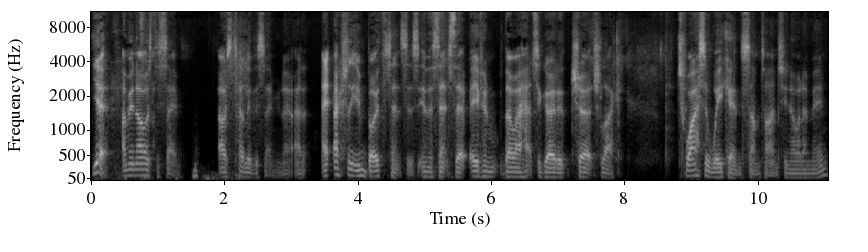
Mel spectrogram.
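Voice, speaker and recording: Against a quiet background, a man with an Australian accent talks at a fairly quick pace in a very deep, low pitch, with lively intonation and vocal fry. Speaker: atheist debater. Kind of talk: casual chat. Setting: live stream.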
